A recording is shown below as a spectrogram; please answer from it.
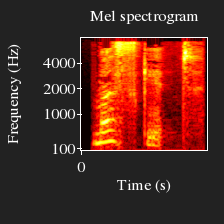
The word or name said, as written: musquat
